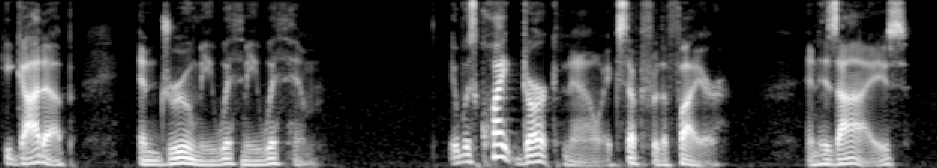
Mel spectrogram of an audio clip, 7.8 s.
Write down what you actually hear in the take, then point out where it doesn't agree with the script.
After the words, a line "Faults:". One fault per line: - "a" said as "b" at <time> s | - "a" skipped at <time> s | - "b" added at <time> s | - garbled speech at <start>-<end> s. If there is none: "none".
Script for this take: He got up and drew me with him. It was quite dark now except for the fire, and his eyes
He got up and drew me with me with him. It was quite dark now except for the fire, and his eyes
Faults:
- "me with" added at 2.0 s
